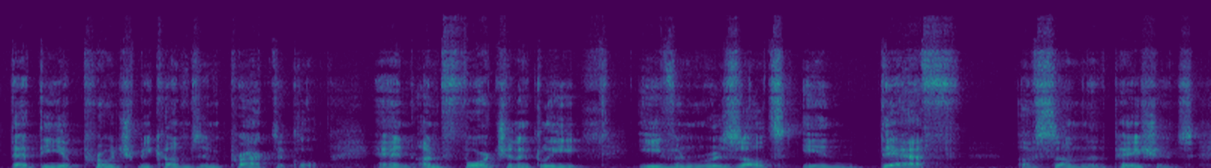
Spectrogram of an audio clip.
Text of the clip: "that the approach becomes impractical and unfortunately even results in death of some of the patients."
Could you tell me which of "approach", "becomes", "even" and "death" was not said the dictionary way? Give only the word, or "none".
none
